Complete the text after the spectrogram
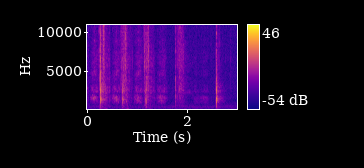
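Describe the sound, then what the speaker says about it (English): A knife slices through crushed garlic cloves on a cutting board, giving five sharp, close taps spread unevenly over three seconds, each a crisp chop with a short tail and no voice. "So I have my crushed cloves, and now I'm just going to run my knife to thinly slice them."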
